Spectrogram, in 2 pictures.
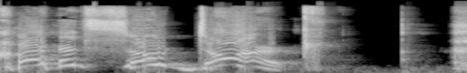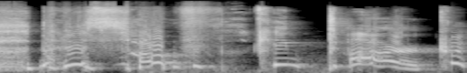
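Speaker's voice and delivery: very high, very slow laughter through words. Reacting to a dark joke on stream: laughing while talking. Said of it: "why can't I stop laughing?".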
